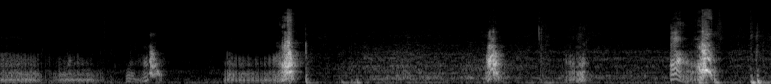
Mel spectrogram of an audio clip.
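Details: Corgi barking; sharp single barks at about 1.5, 2.9, 4.9 and 7 seconds, some doubled, between low growling rumbles and quiet stretches.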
